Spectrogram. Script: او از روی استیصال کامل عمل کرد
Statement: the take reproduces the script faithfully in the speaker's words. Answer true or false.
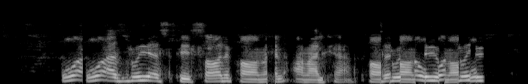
false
